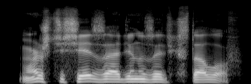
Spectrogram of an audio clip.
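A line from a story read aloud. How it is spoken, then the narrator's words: Grumbling. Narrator (Russian): буркнул он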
